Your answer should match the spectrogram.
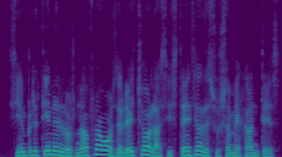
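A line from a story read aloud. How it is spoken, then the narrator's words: Plain. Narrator (Spanish): respondió Gordon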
